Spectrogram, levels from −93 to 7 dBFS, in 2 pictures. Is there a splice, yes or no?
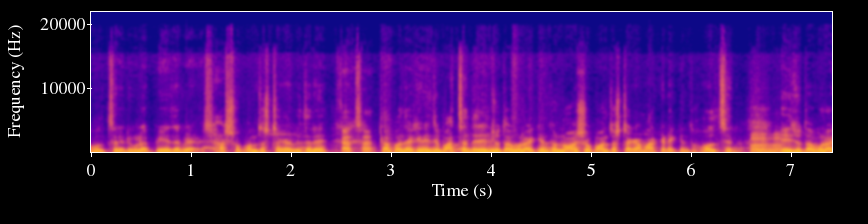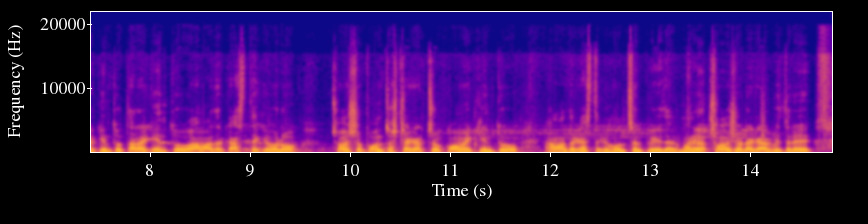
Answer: no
